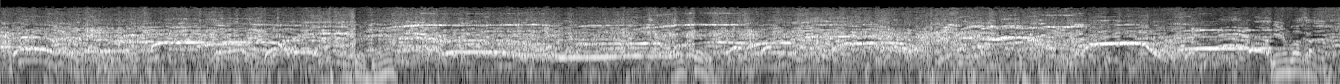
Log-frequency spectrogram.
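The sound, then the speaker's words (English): A TV show's studio audience clamors, laughs and cheers at how young a contestant looks, in a loud, dense wash of overlapping voices that runs without pause, energetic throughout. “Crazy audience. All right, hey, calm down.”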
